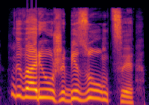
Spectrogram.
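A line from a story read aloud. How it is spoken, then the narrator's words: Grumble. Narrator (Russian): проворчала Татьяна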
